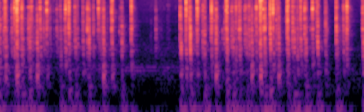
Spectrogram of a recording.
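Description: Fingertips type rapidly on an Apple Extended Keyboard II, a plastic mechanical computer keyboard with beige plastic keycaps and a hollow plastic case. The result is a quick stream of sharp, bright key clicks over a low thump, each dying away almost at once. A brief pause near the middle interrupts the typing before it resumes.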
